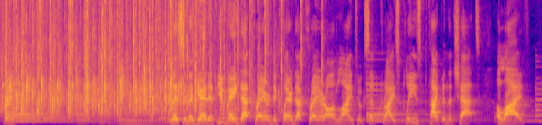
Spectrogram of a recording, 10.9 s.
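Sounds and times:
audience hand clapping: 0.0 - 6.7
speech: 0.1 - 0.5, 3.4 - 10.6.

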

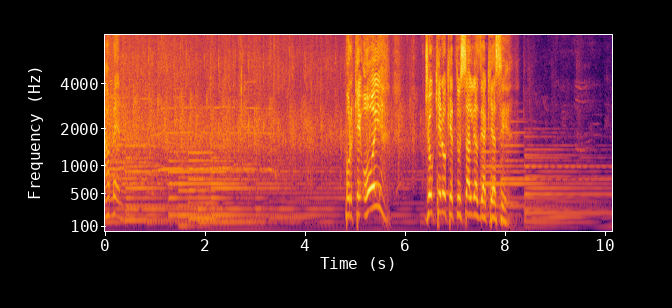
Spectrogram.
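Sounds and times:
speech: 0.0 - 0.6, 4.8 - 8.2
audience applause: 0.0 - 7.2.

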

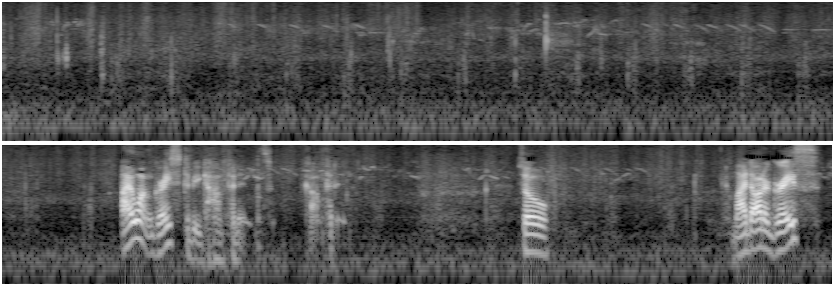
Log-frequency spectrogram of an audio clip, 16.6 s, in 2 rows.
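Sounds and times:
footsteps of a person walking outdoors: 0.0 - 16.6
speech: 9.5 - 11.9, 13.5 - 13.9, 15.6 - 16.5.

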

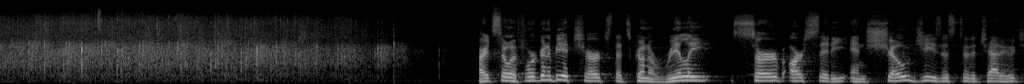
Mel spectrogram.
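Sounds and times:
audience clapping: 0.0 - 4.5
speech: 4.8 - 10.2.

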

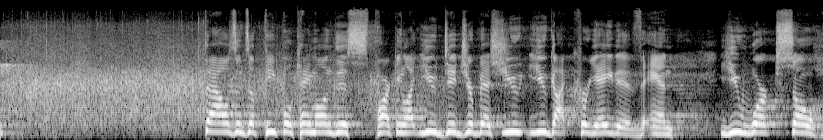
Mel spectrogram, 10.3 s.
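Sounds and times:
crowd clapping: 0.0 - 5.9
speech: 2.6 - 10.2.

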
